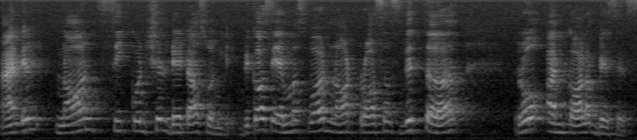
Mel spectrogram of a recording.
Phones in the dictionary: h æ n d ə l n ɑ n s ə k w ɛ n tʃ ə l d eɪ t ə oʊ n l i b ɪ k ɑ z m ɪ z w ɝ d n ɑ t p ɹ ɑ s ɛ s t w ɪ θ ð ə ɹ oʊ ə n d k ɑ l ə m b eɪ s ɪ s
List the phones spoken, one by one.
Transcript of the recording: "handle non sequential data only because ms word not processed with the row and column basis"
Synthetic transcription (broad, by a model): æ n d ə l n ɑ n s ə k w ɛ n ʃ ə l d eɪ t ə oʊ n l i b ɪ k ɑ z m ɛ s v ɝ d n ɑ t p ɹ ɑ s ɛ s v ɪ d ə ɹ oʊ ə n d k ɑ l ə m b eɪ s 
